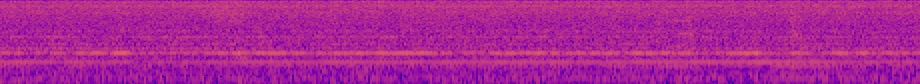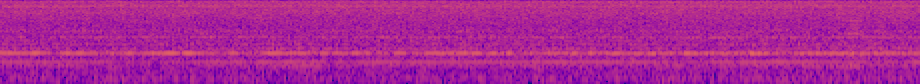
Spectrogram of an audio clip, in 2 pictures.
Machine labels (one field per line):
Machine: slide rail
